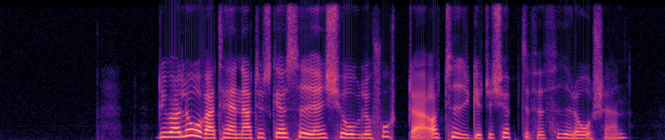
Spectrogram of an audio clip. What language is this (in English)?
Swedish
